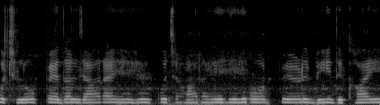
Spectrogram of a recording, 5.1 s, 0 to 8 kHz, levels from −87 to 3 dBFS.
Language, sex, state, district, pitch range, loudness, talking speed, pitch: Hindi, female, Bihar, Saran, 220-230 Hz, -36 LUFS, 175 wpm, 225 Hz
